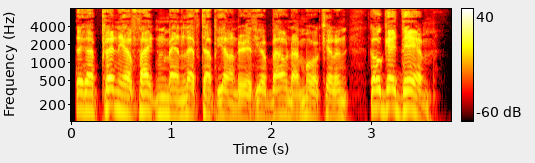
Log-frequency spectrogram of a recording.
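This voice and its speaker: A man voicing a tough frontier man who talks in a blunt, crisp drawl. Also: mid-range voice, lively intonation, fast, no room sound, clean studio sound, voice pushed up, natural voice.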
